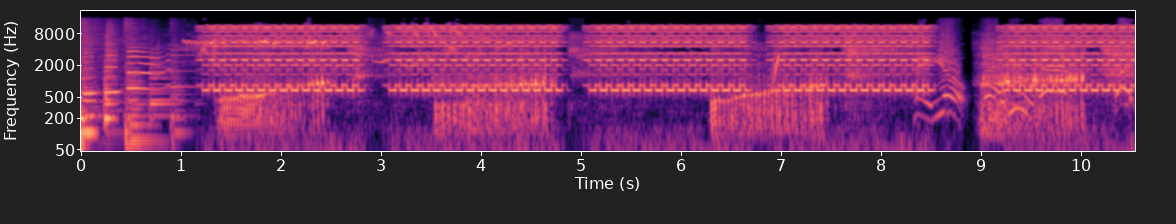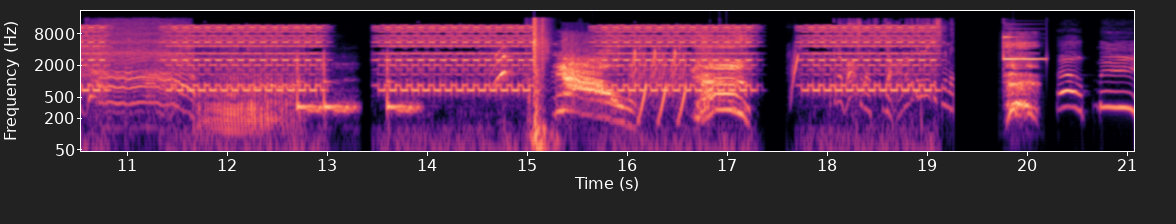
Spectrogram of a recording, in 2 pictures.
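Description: A ringing sound effect like a telephone bell or alarm, in repeated bursts of just under two seconds with short breaks, about nine in all. Lower voice-like sound effects and a few sliding tones run underneath, most plainly in the second half.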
